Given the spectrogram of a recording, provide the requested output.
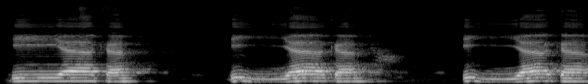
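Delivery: iyyaka tried several ways, weak to pressed; varied tasydid. Shown as a demonstration. Teacher contrasts weak and overpressed readings. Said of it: "terlalu lemah dan jangan juga terlalu ditekan".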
